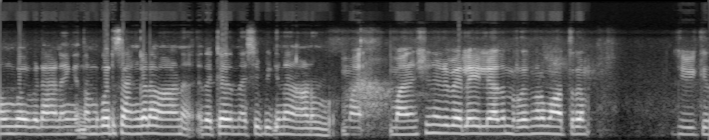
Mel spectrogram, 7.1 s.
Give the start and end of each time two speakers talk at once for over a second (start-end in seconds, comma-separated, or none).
none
